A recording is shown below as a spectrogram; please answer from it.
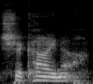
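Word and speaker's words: Shekhinah: They called it shea or the way I pronounce it shakina. The shikina was often connected with God's glory.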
